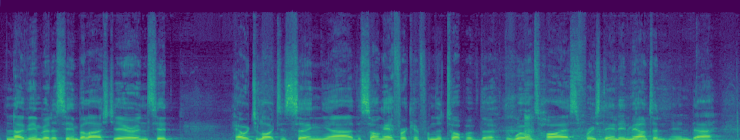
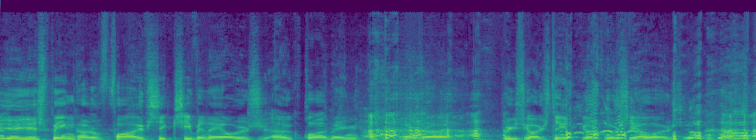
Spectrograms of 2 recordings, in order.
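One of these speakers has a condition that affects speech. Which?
The second: cerebral palsy; affects walking, walking frames and calipers, physiotherapy, speech therapy; voice sounds different, worse when nervous, relaxed breathing helps.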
